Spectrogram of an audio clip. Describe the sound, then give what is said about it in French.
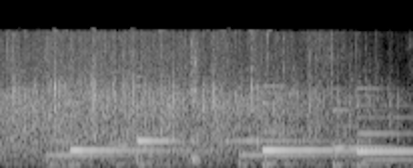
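An audience applauds steadily in a dense, continuous wash of clapping, with sustained musical tones and scattered voices beneath, the level swelling briefly midway and near the end. “Quelqu'un devrait dire amen et applaudir avec moi les possibilités.”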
